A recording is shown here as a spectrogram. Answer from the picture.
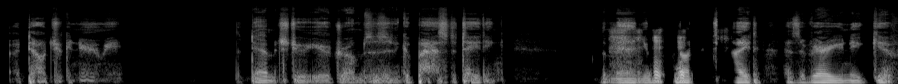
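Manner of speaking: hushed voice. Reading a villain's lines aloud from a panel: whispering. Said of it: "He's whispering".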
